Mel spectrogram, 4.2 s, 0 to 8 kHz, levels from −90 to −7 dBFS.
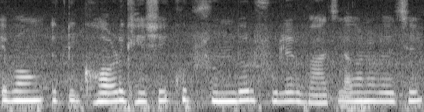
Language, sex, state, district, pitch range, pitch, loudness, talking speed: Bengali, female, West Bengal, North 24 Parganas, 190-210 Hz, 195 Hz, -17 LUFS, 140 wpm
